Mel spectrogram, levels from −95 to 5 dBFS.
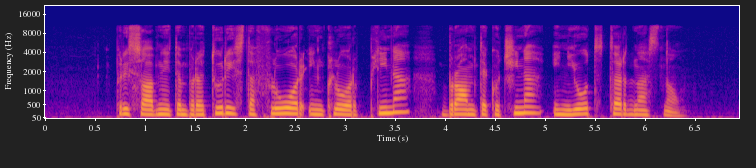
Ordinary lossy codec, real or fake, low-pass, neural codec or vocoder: none; real; none; none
